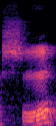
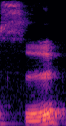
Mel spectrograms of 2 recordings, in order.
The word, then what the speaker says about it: 十: Então, por exemplo, às vezes o 10, que deveria ser pronunciado pelo mandarim padrão shi, vai ser pronunciado si, como se fosse SI no segundo tom.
